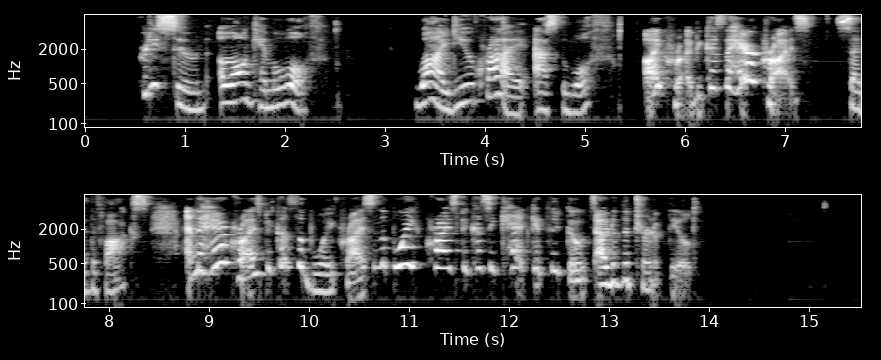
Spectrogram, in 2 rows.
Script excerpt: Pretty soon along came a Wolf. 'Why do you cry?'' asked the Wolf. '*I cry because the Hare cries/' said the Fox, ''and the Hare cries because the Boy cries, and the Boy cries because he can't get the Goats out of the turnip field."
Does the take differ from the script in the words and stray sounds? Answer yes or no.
no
